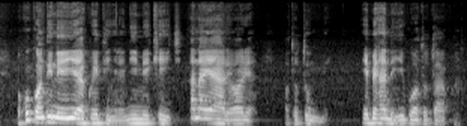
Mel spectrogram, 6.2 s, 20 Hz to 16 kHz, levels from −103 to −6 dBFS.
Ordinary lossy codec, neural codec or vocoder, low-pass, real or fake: none; none; 14.4 kHz; real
